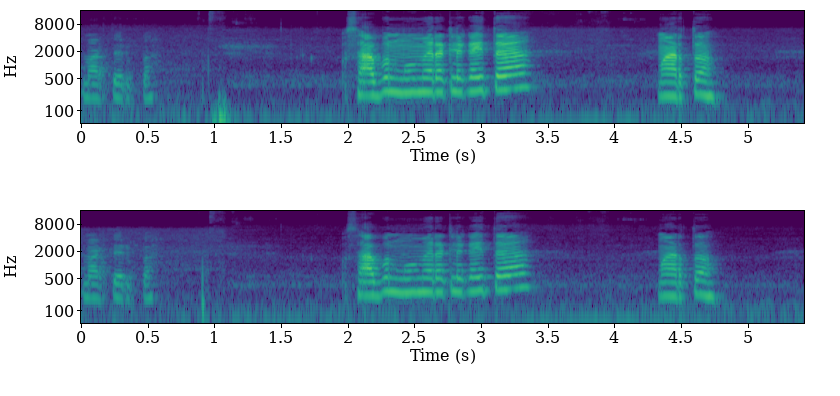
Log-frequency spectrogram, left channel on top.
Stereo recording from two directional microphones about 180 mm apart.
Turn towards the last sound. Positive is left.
turn(degrees=0)  # may be behind; listen again after turning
